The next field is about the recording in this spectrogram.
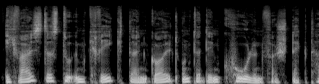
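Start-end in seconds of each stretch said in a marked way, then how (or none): none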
